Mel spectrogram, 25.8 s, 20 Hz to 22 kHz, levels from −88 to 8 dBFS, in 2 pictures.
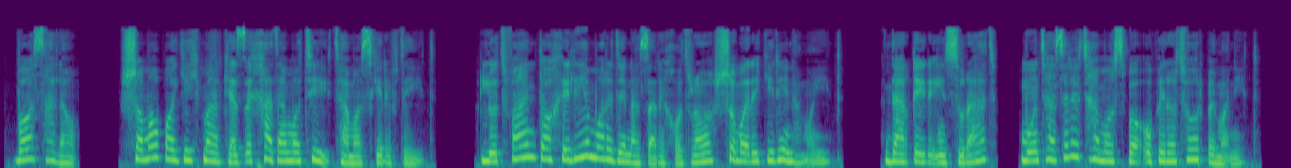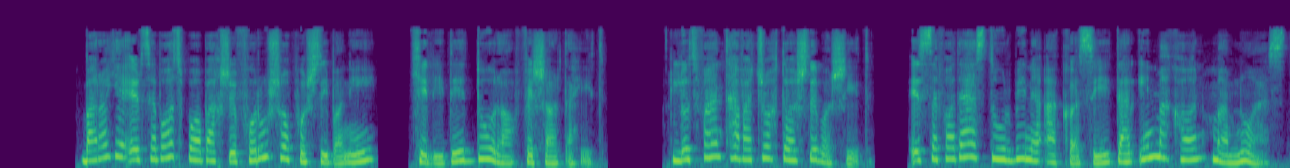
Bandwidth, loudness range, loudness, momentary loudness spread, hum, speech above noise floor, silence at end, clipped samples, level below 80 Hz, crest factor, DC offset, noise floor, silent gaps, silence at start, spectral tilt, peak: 11 kHz; 3 LU; -16 LUFS; 7 LU; none; over 74 dB; 0.05 s; under 0.1%; -54 dBFS; 10 dB; under 0.1%; under -90 dBFS; 0.81-1.15 s, 4.38-4.71 s, 8.45-8.78 s, 9.99-10.15 s, 12.63-13.64 s, 16.71-16.97 s, 19.01-19.50 s, 21.67-21.95 s; 0.15 s; -5 dB/octave; -6 dBFS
